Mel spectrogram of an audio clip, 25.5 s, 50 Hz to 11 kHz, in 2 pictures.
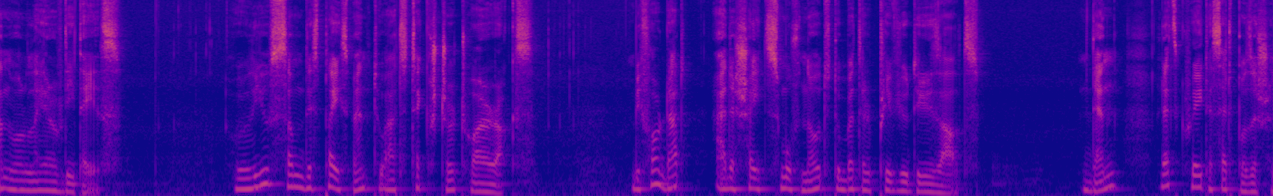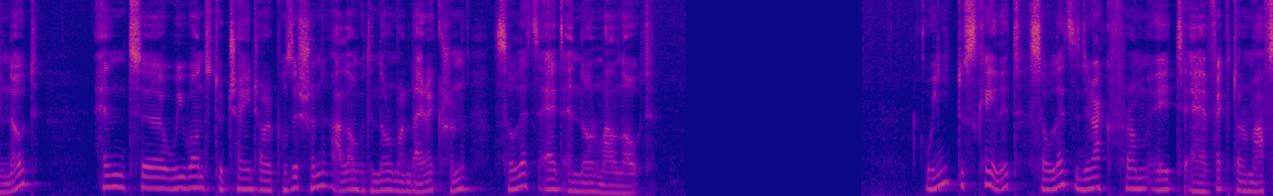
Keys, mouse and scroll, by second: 0.9 shift+drag, 1.6-3.3 middle drag, 3.8 shift+middle click, 4.1 middle click, 4.4 ctrl+space, 4.9 shift+middle drag, 6.4 click, 7.7 shift+a, 10.4 shift+a, 13.2 middle click, 13.7 middle drag, 14.1 click, 14.5 click, 15.1 click, 15.4 shift+d, 17.5 click, 18.2 shift+a, 23.1 middle click, 23.5-25.4 drag.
